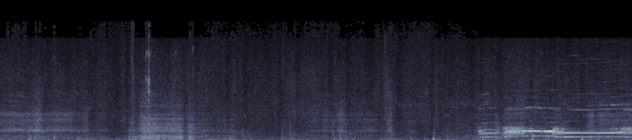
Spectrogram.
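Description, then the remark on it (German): A rooster crows once near the end, a drawn-out, wavering call rising over outdoor background noise and faint rustling steps of someone out walking with a dog on a cold day. It stands out clearly. “Ah, ist der Gockel, der hat das auch schon gehört.”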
